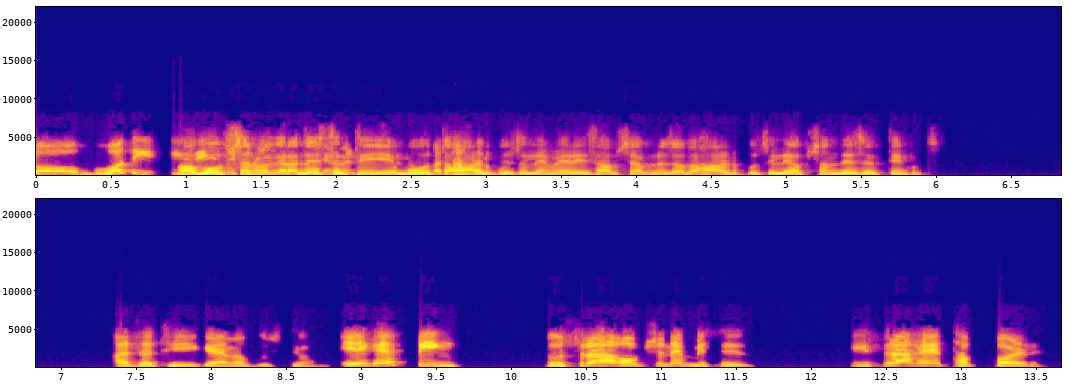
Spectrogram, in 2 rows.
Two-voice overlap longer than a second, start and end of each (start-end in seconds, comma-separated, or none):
1.0-3.2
